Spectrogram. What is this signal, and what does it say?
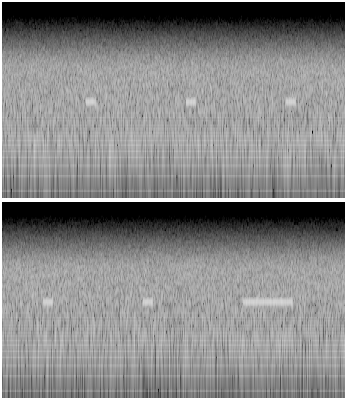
Radio time signal (six pips, as the Greenwich Time Signal), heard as pips, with radio static.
